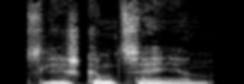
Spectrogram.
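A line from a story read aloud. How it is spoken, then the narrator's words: Quiet speech. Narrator (Russian): тихо сказал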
